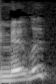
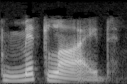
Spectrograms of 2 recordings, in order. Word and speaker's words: Mitleid: the last word is MIT lied it's actually a german word it means compassion it's a chosen last main last name to remind me why I do what I do so MIT lied it'll be lit laughter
